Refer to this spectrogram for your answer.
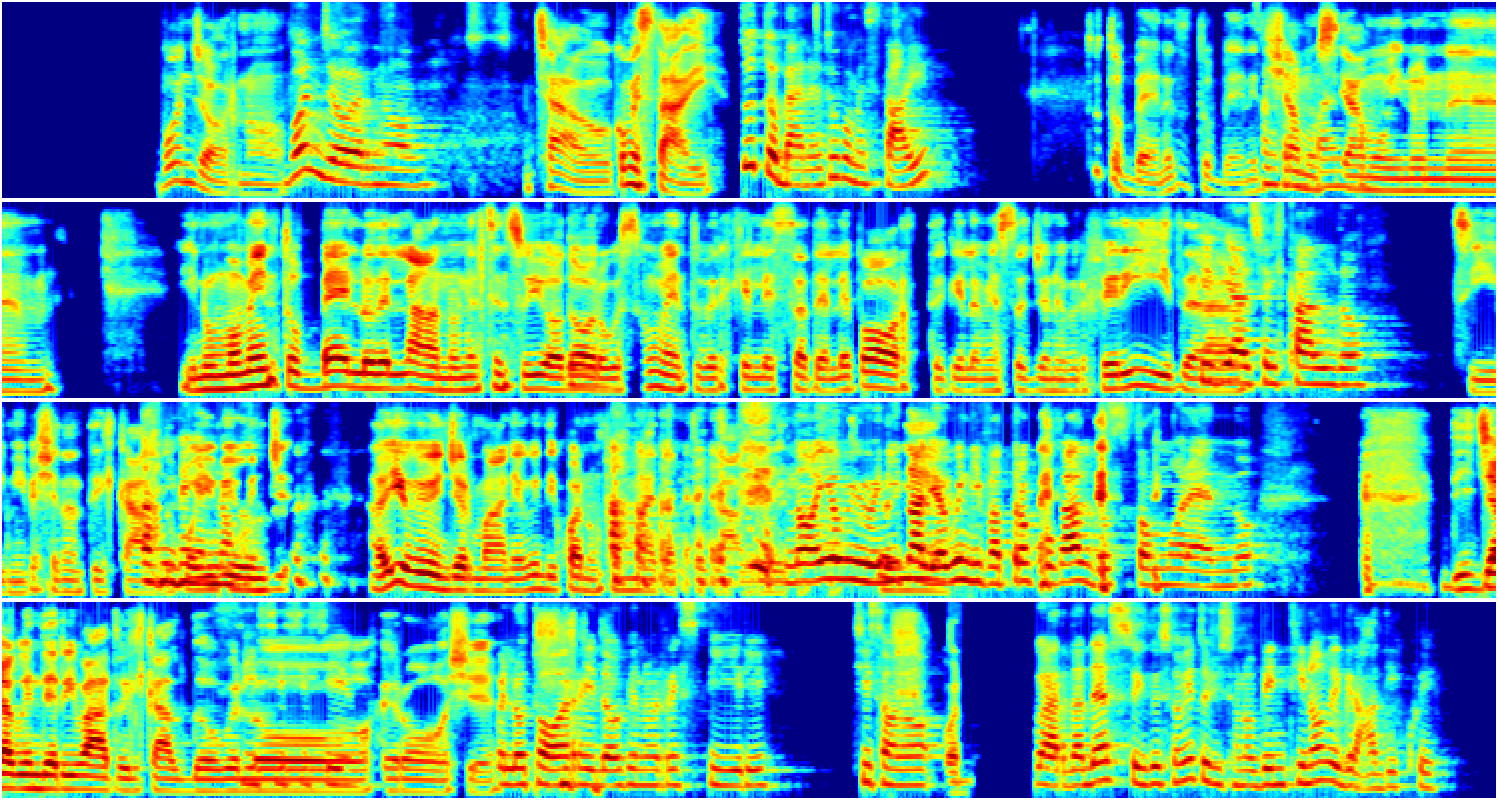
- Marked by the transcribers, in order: tapping; other background noise; laughing while speaking: "A me no"; chuckle; laugh; laugh; chuckle
- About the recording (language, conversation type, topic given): Italian, unstructured, È giusto controllare il telefono del partner per costruire fiducia?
